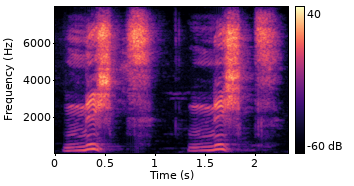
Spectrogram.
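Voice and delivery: emphatic Nichts, ts sharp; model pronunciation. Shown as a demonstration. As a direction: repeat Nichts for the class to copy. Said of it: "You need to read it like this".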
